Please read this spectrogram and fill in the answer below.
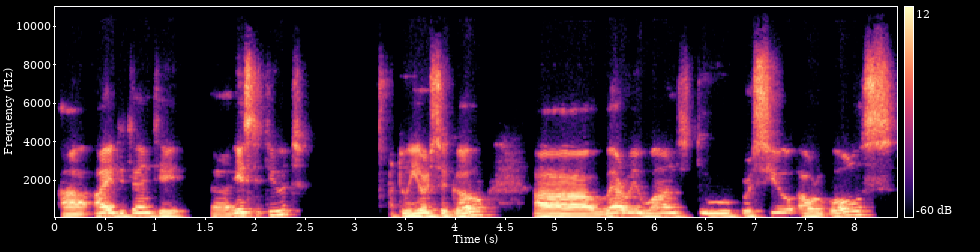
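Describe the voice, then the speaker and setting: A man's voice: mid-range voice, a little mellow, rough recording. A man in his thirties with a Slovenian accent, explaining his organization's work earnestly on a video call. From western Slovenia. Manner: earnest, explanatory, some halting. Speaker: panelist, cultural heritage organization representative. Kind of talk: panel discussion answer.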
